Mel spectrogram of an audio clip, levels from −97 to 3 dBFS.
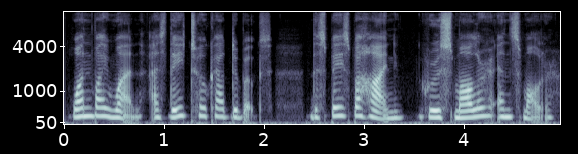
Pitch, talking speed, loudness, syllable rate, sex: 225 Hz, 195 wpm, -18 LUFS, 5.2 syllables/s, female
